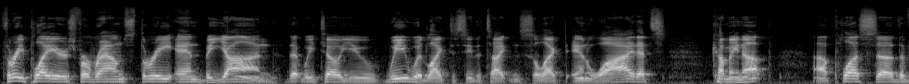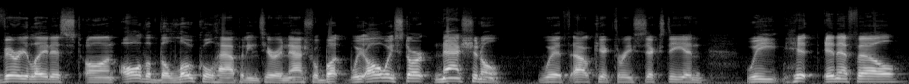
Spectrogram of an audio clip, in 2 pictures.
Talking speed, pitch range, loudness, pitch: 170 wpm, 105-130 Hz, -19 LUFS, 120 Hz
